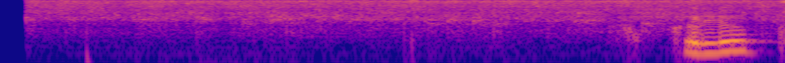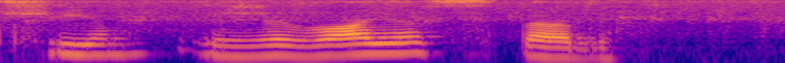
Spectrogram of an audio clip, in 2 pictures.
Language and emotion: Russian, neutral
